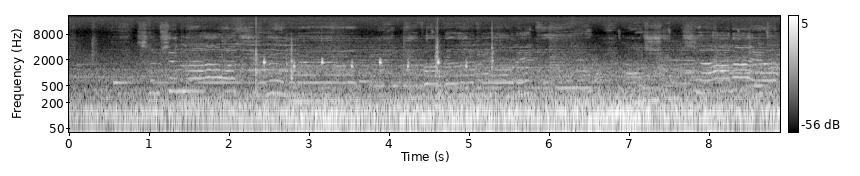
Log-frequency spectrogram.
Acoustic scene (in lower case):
car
